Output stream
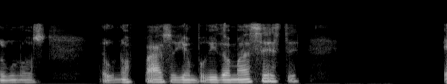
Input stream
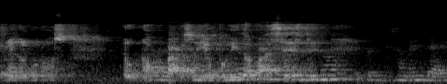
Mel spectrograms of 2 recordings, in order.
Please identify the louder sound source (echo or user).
echo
